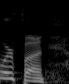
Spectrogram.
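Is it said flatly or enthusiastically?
flatly. It is said flatly, without much enthusiasm.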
